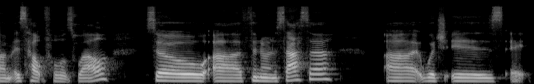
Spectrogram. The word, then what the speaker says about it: Thonotosassa: So Thonotosassa, which is Thonotosassa, and everyone mispronounces it. The T is silent in the middle. Thonotosassa has a lot of land there.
